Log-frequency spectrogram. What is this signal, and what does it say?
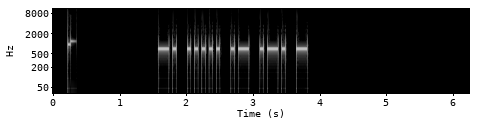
Morse code, heard as a keyed tone, about 22 wpm, 700 Hz. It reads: N5ART
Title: USA Call Signs 22wpm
